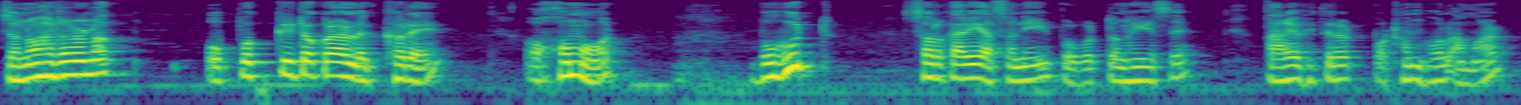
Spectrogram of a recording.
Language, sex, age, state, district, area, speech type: Assamese, male, 60+, Assam, Goalpara, urban, spontaneous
